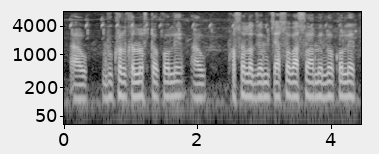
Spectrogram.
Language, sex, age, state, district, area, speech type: Odia, male, 45-60, Odisha, Rayagada, rural, spontaneous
